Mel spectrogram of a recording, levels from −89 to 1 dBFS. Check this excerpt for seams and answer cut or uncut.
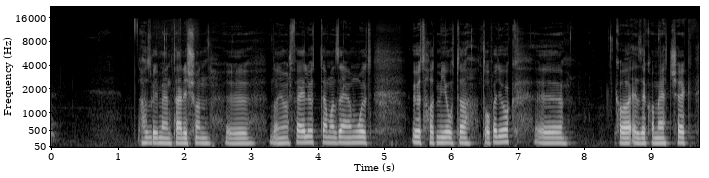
cut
